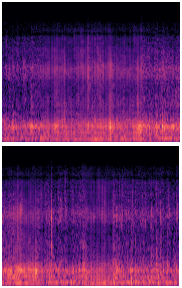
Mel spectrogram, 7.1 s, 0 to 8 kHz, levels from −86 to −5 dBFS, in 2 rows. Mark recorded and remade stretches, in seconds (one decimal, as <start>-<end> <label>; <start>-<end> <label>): 0.0-0.8 recorded; 0.8-2.8 remade; 2.8-3.8 recorded; 3.8-4.4 remade; 4.4-5.2 recorded; 5.2-5.8 remade; 5.8-7.1 recorded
